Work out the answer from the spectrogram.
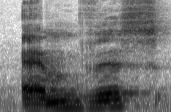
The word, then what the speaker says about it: MVIS: in the day but we actually did a vote of how to pronounce this whether it was mvis or Mavis and it seemed like Mavis was the winner so that that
